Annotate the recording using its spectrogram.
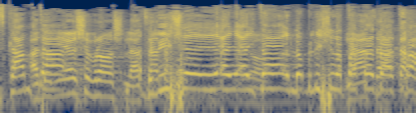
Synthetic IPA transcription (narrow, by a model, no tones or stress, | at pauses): skamadt̪ajoʃevɾoʃlealiʃeait̪alobliʃenat̪at̪aeat̪χa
